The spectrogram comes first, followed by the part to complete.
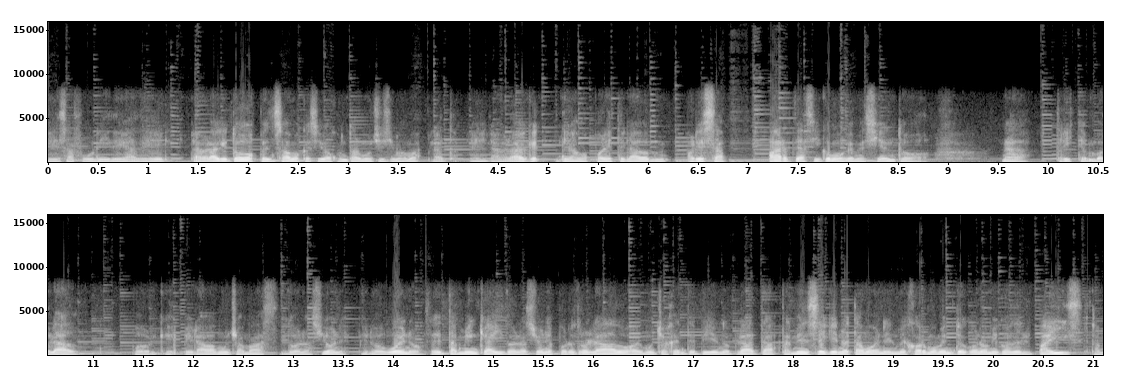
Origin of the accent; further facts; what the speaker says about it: Santa Fe, Argentina; yo soy de la ciudad de Santa Fe capital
